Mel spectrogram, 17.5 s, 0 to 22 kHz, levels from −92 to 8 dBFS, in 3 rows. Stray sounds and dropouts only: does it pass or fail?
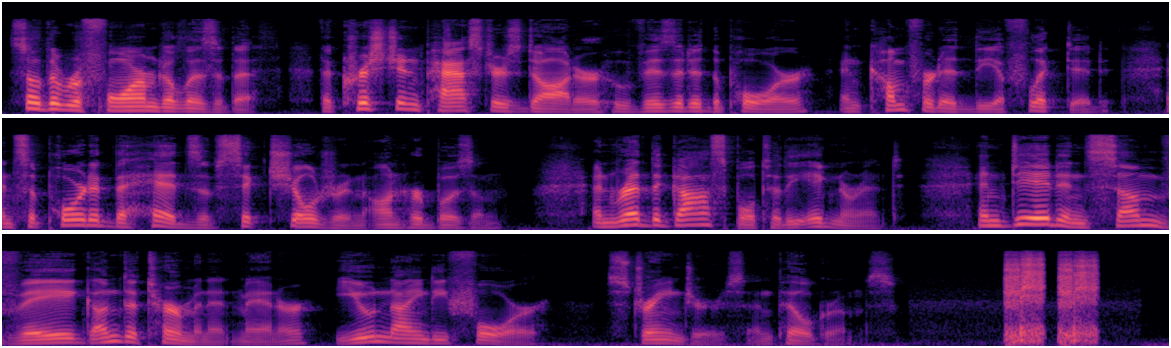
fail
